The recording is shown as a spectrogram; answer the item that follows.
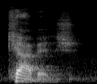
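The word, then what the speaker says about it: cabbage: チッチッでチッチッチッに変えていただければ、キャベツの音はキャベジで、キャ、ここにアクセントがあります。キャベジ、キャベジということになります。キャベのところは BA のところは半母音です。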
